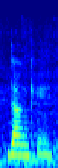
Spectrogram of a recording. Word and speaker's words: Danke: Se escreve Pfannkuchen. Pfannkuchen. E obrigada? Danke.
